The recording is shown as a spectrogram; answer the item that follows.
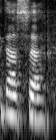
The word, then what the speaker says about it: Dasa: Sri Dasa Mula gives the following description of this perfected stage. Dasa doesn't have a line over the last A, does it? No, so it's Das.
